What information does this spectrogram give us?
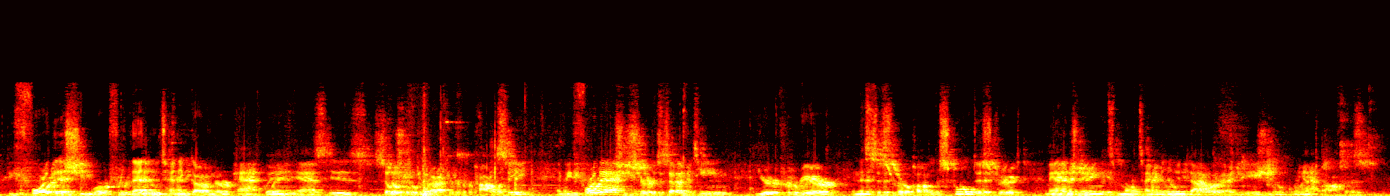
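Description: A man's voice: mid-range voice, moderate pace, hardly any pauses. A man in his thirties moderating a panel discussion, upbeat and friendly, at a conference room table mic. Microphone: table mic on stand. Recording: echoey room, mic at a distance, noisy.

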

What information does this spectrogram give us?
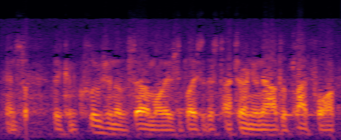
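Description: A man with an American accent giving live 1940s radio news commentary as an announcer, formal and measured, on an old broadcast recording. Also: deep voice, level tone, muffled recording, very noisy.

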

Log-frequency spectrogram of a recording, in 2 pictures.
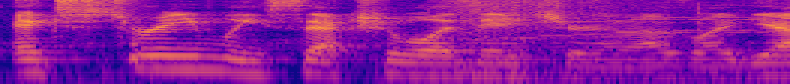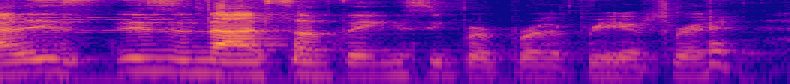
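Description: A man's voice: mid-range voice, animated, fairly quick, bright, forceful tone. A young man co-hosting a let's play, chatting casually as he follows the game. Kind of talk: casual gaming chat. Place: indoors, voice-over on game footage. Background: faint game music.

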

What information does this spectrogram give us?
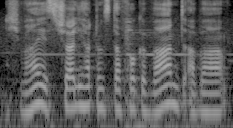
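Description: A man's voice: on the high side, fairly even intonation, a little fast, faint music behind, close to an everyday voice. A young man playing a cautious student who reads old notes aloud, in an audio drama. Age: young adult. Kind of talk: amateur audio drama acting.

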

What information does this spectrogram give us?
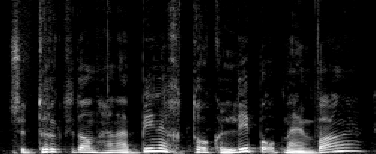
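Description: An actor playing a bitter, neglected German son in a radio drama, in a halting, conversational monologue. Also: male voice, a little high, very animated, dark tone, husky. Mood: disgusted. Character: bitter German son born 1960, neglected by his father.

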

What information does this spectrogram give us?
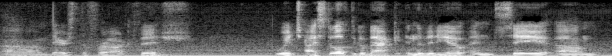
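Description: A man's voice: mid-range voice, slow, background noise. A teenage boy with a stuffy nose, rambling casually with lots of fillers while he films his pet tanks at home on a handheld phone. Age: teens. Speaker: pet channel host. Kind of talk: casual pet care vlog. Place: home room full of tanks. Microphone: handheld phone filming tanks.

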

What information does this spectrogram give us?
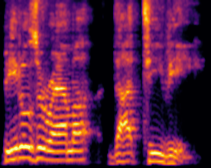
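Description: A man's voice: fairly high pitch, expressive, moderate pace, warm tone. A middle-aged man who works in voice-over, chatting casually as a podcast guest on a video call. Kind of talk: casual chat. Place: home room on a video call.

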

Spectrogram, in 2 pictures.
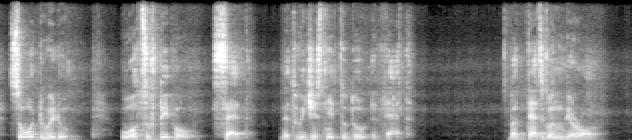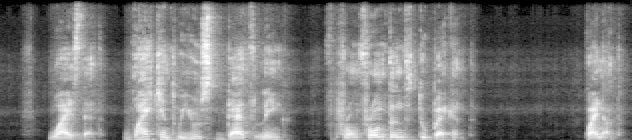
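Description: A man's voice: on the low side, a little mellow, husky. A man giving an informal programming tutorial, repeating phrases for emphasis and posing questions that he answers himself.

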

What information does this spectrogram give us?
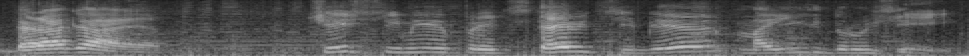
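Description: A man's voice: sits high, expressive, slow pace. An actor playing a pompous, self-important rich mole bridegroom in a classic cartoon, drawing out his words theatrically. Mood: pompous, courtly. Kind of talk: classic Soviet cartoon voice acting. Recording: old cartoon soundtrack, faint music.

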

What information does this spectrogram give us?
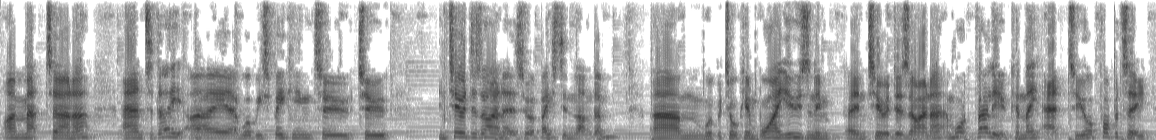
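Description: A man hosting a radio property show, chatting casually with guests and often pausing on fillers and restarts. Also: a little high, fairly bright tone, faint music behind. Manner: hesitant, many fillers and restarts.

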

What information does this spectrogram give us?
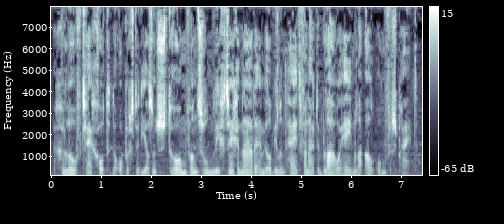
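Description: A man's voice: a bass voice, normal speed, gravelly, hardly any pauses, soft background music. An actor playing the first man, a reverent and grateful bridegroom, declaiming formal verse in a radio play. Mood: grateful, devout.

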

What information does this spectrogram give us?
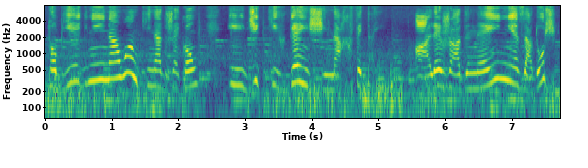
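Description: Tiny male devil for a storybook, acted out by a woman: stern, emphatic, scolding, high and deliberate. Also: full character voice, poor audio. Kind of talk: children's fairy-tale storytelling. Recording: music behind.

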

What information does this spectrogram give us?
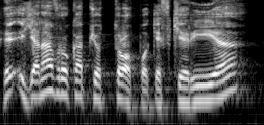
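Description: An actor in a radio drama playing a sly, mocking devil who wheedles and teases in a declamatory way. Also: male voice, medium pitch, lively intonation, darkish tone, natural voice. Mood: teasing. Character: sly, mocking devil tempter and fixer, male. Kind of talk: theatrical radio drama acting.

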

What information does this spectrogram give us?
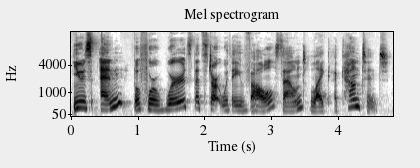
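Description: Slow, clear woman teacher. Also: mid-range voice, animated. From United States. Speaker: English teacher. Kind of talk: scripted beginner grammar lesson. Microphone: lapel mic.

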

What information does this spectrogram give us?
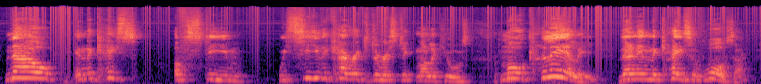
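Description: A young man performing a theatrical scripted lecture, melodramatic, swinging between hushed murmurs and loud cries. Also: sits high, animated, moderate pace, low-quality recording. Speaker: presenter performing a dramatised physics lecture. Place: small plain room indoors.

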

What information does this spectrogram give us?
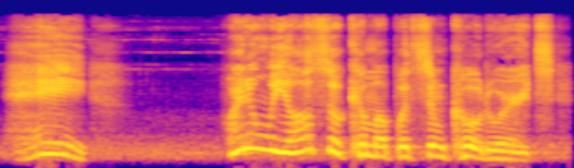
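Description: A timid, earnest young male surveyor from a video game, speaks. The voice is bright and forward, sitting at a middling pitch for a female voice. He is courteous and a little hesitant, always keen to be useful. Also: big pitch swings, unhurried. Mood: earnest, friendly. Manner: hesitant, soft-spoken politeness, eager to help. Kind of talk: video game character voice-over.

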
